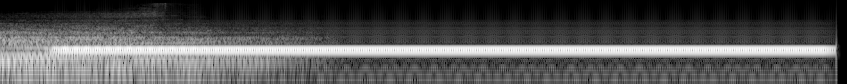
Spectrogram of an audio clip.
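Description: A steady electronic signal of two tones sounding together, like a telephone dial tone, starts a quarter second in and holds at an unchanging pitch. The fading end of background music lies under it for the first second and a half.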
